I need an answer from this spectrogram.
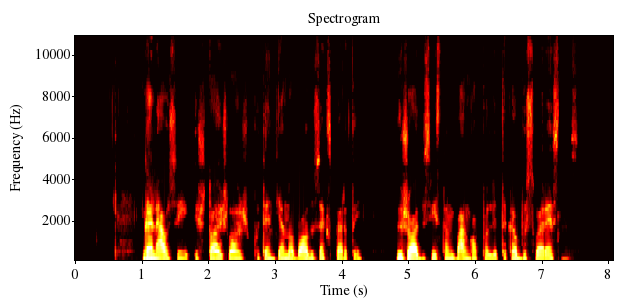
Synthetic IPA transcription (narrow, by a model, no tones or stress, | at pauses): ɡɐlʲæˑʊsʲɛɪɪʃt̪oːɪʃlˠoːʒbuːt̪ʲɛnt̪ʲiɛnuɔboːd̪ʊsɛksʲpʲɛɾt̪ɐɪ | uːʒoːd̪ʲɪsʋʲiːst̪ɐnt̪̚bɐˑŋkoːpɔlʲɪt̪ʲɪkɐbʊsʋɐɾʲɛsʲnʲɪs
